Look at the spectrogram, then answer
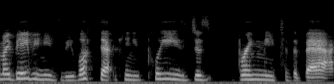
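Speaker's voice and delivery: put-on crying while pleading. Holding her baby at the hospital, the speaker retells pleading while crying. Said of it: "And I'm like crying".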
